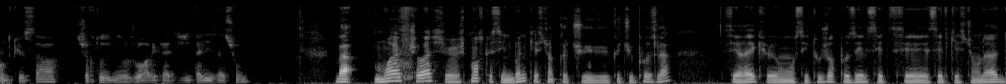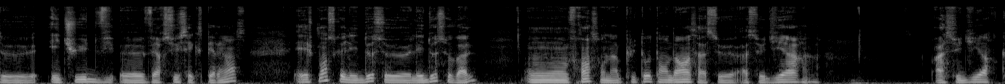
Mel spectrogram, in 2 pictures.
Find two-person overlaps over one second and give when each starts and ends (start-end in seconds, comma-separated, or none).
none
